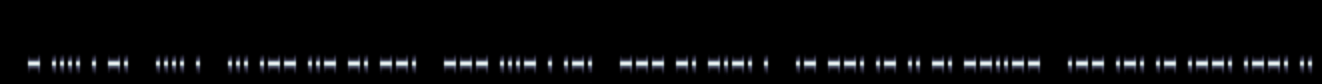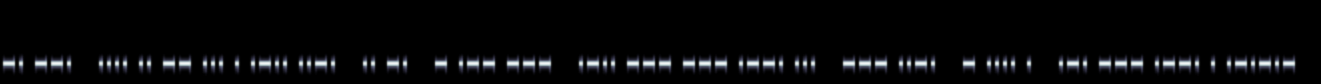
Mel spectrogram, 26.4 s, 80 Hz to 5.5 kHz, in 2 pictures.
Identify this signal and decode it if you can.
Morse code, heard as a keyed tone, about 30 wpm, 600 Hz. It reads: THEN HE SWUNG OVER ONCE AGAIN, WRAPPING HIMSELF IN TWO LOOPS OF THE ROPE.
